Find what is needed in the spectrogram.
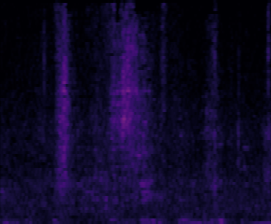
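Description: Near silence: room tone with a faint, low murmuring voice over a steady low hum.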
